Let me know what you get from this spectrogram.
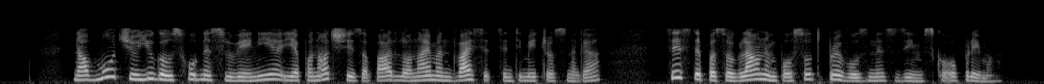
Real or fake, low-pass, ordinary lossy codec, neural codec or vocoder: fake; 5.4 kHz; none; codec, 16 kHz, 0.4 kbps, LongCat-Audio-Codec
